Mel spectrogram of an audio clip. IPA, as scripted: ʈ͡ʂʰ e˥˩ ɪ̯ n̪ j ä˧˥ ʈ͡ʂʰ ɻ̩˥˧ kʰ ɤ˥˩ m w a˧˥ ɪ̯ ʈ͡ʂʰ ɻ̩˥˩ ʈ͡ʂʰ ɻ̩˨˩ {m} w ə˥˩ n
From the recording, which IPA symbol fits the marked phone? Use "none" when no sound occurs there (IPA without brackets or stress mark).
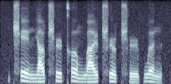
p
